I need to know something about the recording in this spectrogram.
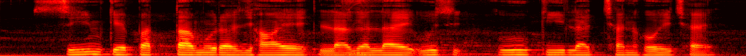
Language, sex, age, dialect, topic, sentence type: Maithili, male, 18-24, Bajjika, agriculture, question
